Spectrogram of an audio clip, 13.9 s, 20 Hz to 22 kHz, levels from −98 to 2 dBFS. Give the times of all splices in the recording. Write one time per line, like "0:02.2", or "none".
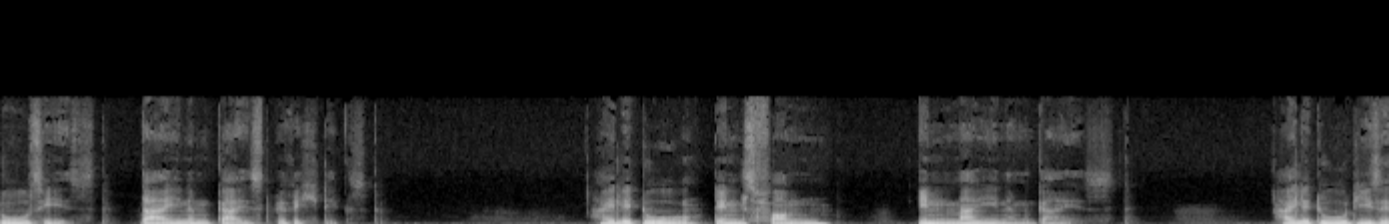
0:01.4
0:07.4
